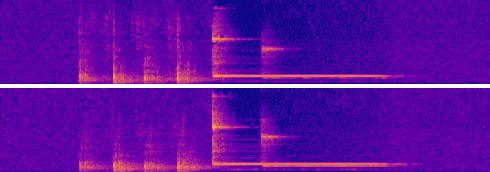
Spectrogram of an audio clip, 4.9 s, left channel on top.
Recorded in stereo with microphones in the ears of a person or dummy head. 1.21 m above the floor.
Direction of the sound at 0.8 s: 50° left (ahead or behind).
